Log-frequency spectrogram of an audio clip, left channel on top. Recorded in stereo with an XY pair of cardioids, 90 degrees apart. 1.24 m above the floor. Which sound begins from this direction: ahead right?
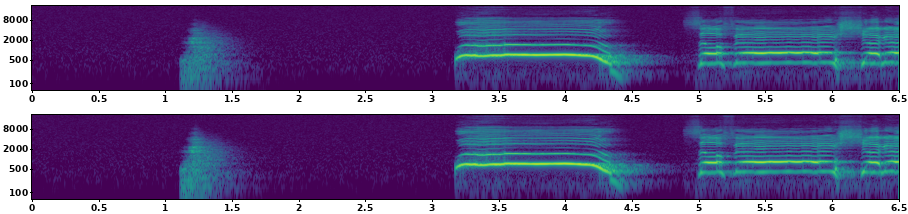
A whoosh, at 1.1 s.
